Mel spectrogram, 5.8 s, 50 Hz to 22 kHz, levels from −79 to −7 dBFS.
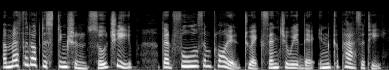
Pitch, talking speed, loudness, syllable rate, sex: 230 Hz, 145 wpm, -15 LUFS, 4.8 syllables/s, female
